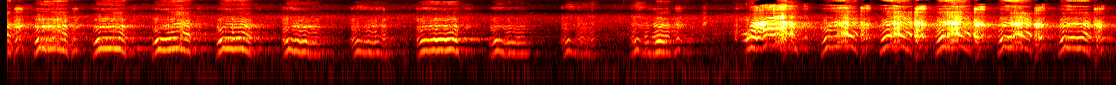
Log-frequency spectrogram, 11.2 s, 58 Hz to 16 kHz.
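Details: Newborn baby girl just after birth: repeated rhythmic wailing cries, about 100 cry bursts a minute; normal vigorous newborn cry.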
